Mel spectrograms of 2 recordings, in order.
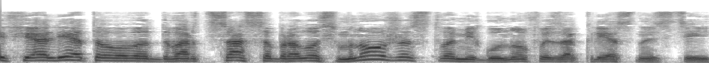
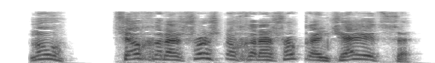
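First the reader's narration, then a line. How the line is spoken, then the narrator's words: Cheerful agreement. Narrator (Russian): весело согласился Татошка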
